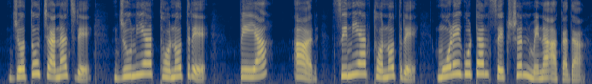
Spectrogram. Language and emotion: Santali, neutral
